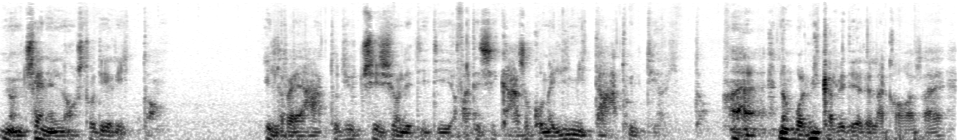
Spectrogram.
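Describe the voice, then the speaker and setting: A man giving a philosophy lecture, moving between soft, digressive asides full of questioning tags and loud, emphatic reading aloud. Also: extremely low pitch, steady tone, moderate pace, creaky, slight background noise. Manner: digressive, peppers talk with questioning "eh?".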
